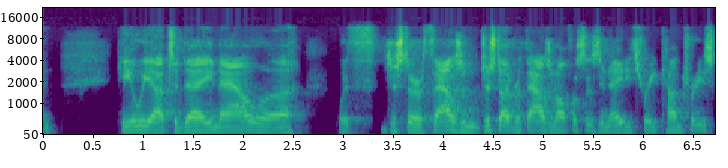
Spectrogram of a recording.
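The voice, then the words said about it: Australian accent. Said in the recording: “Australian by accent”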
